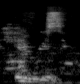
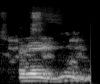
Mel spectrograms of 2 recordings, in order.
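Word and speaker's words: Kyiv: When you listen on the radio, everybody says Kiev.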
